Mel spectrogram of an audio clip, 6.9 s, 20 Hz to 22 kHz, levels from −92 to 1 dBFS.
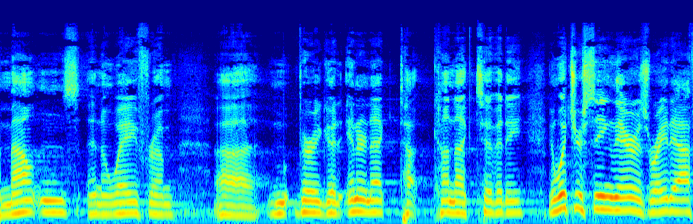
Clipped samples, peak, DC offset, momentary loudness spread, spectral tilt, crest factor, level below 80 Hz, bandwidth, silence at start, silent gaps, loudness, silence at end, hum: under 0.1%; -12 dBFS; under 0.1%; 11 LU; -5 dB/octave; 18 dB; -56 dBFS; 15 kHz; 0 s; none; -29 LUFS; 0 s; none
